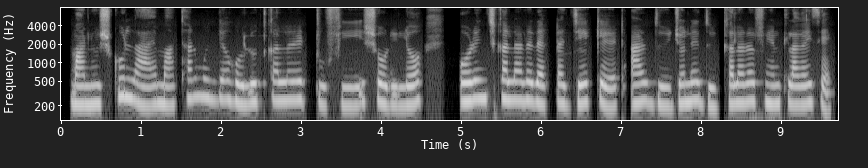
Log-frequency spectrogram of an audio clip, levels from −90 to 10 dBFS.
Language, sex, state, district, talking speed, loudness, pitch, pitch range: Bengali, female, Assam, Hailakandi, 105 wpm, -17 LUFS, 225 Hz, 210-245 Hz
